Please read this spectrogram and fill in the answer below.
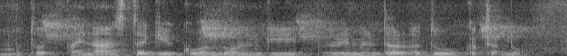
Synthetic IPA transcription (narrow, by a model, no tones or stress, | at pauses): mɐtʰot̚pʰajnanstɐɡiɡolːonɡiɾimendɐɾɐdukɐk̚tʰɐt̚lu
